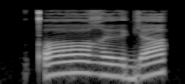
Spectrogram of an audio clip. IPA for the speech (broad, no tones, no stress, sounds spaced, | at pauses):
kʼ ɒː ʁ ɘː bʲ a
